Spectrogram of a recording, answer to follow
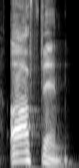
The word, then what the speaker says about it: often: Often. Um, now most people say often, right? The t basically died.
